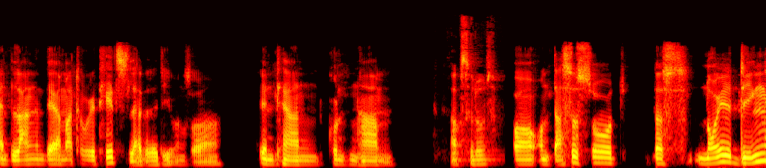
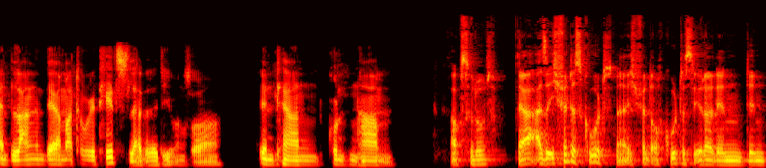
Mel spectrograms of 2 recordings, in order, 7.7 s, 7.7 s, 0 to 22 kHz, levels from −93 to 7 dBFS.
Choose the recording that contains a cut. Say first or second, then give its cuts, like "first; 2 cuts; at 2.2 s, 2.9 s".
first; 1 cut; at 5.0 s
